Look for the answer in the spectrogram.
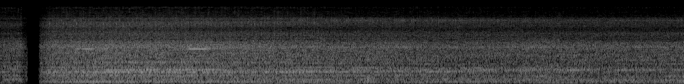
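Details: Nissan Altima after repairing the alternator feed wire for an overcharging fault, charging voltage now correct: quiet, even idle hum with steady revs and no rattles, ticks or whine; engine idling normally.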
